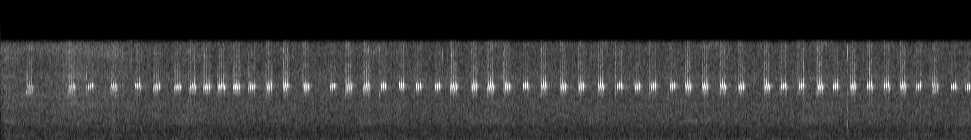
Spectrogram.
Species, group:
Gryllus campestris
Orthoptera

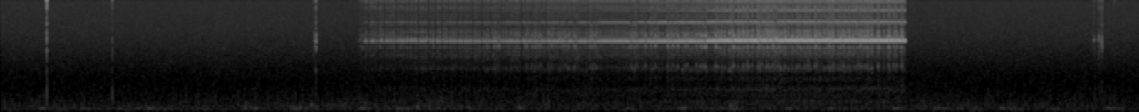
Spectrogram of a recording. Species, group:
Pteronemobius lineolatus
Orthoptera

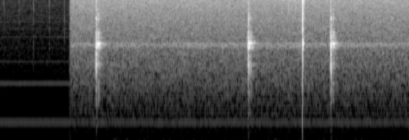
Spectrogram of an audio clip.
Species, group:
Leptophyes laticauda
Orthoptera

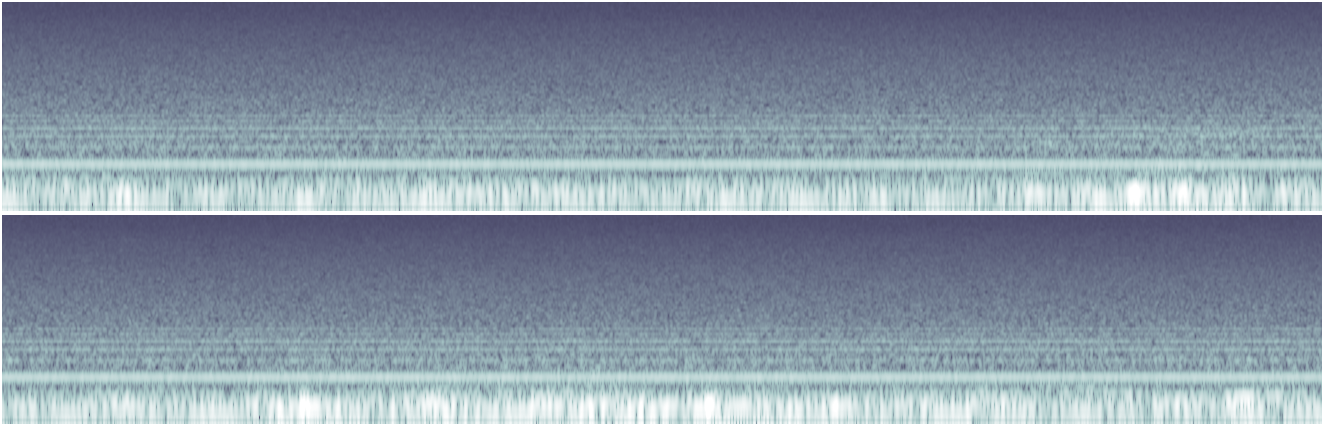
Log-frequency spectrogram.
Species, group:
Chorthippus dichrous
Orthoptera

